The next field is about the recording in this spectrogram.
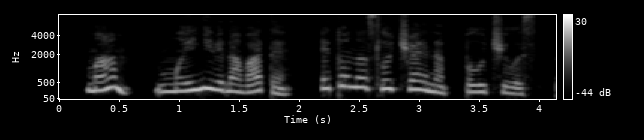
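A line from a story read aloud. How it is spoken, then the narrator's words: Shouted, feigned remorse, suppressed laughter. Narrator (Russian): прокричала Анфиса, старательно изображая полное раскаяние, но при этом еле сдерживая хохот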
